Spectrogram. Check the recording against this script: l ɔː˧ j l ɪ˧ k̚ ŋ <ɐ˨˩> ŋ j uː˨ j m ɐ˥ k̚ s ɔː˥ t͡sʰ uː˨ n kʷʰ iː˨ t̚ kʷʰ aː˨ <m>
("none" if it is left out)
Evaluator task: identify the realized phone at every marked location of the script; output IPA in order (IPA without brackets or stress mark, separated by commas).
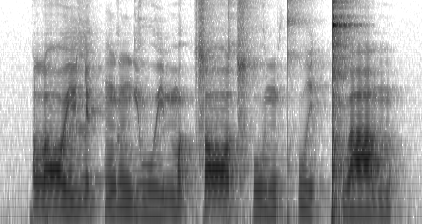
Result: ɐ˧, m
